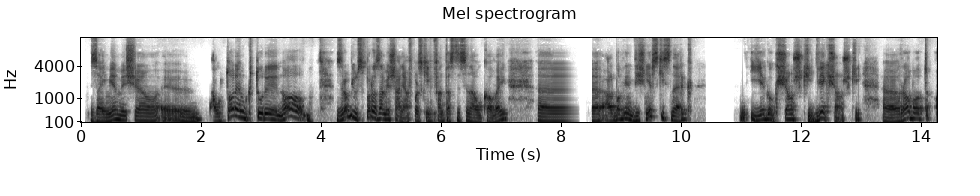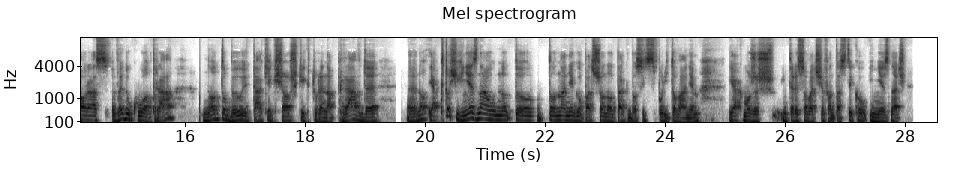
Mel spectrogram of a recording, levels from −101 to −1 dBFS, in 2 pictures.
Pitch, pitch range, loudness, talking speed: 120 Hz, 110-140 Hz, -13 LUFS, 120 wpm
